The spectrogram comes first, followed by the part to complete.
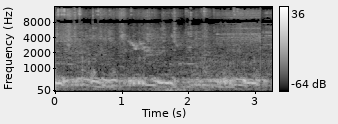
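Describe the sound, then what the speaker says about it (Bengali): Pigeons coo in a clean loft where breeding pairs and single birds are kept, a steady overlapping low cooing from several birds at close range with no talking. "এখানে সিঙ্গেল করে রাখে পায়রাগুলো।"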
